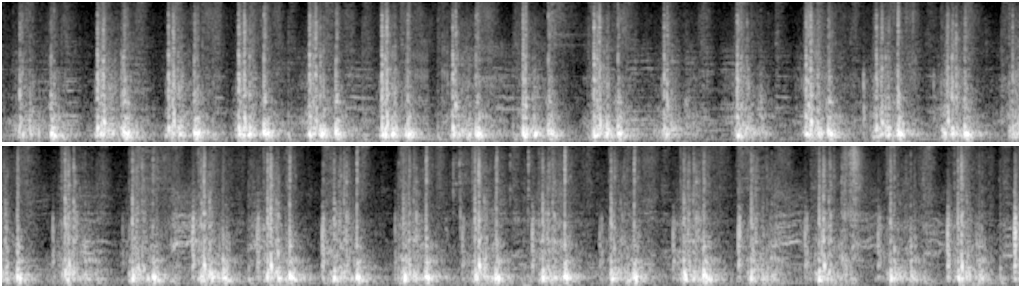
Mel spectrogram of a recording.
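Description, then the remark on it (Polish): Steady, rapid thumping of chest compressions on a CPR manikin, about two dull presses per second, continuing evenly throughout with a faint creak under each push. “No i dalej masaż, tak?”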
